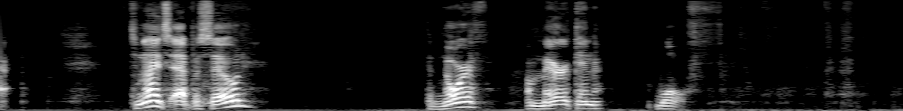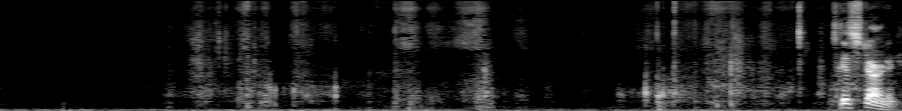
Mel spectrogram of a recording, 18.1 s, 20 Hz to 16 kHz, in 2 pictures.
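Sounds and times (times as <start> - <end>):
book pages turning: 10.7 - 14.4, 15.2 - 17.5.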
